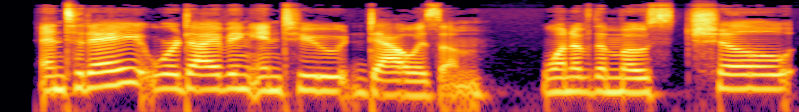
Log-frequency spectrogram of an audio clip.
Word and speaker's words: Daoism: And today we're diving into Dowoism, one of the most chill yet profound philosophies ever.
